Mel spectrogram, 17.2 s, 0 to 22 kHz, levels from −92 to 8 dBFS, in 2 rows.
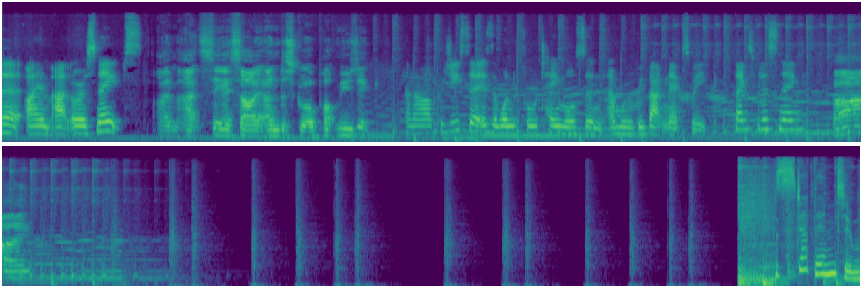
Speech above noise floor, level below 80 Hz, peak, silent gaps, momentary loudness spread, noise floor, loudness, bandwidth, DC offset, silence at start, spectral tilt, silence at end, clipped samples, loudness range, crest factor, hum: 55 dB; -42 dBFS; -6 dBFS; 12.81-13.00 s, 15.88-15.94 s; 17 LU; -78 dBFS; -23 LUFS; 16 kHz; under 0.1%; 0 s; -3.5 dB/octave; 0 s; under 0.1%; 12 LU; 20 dB; none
